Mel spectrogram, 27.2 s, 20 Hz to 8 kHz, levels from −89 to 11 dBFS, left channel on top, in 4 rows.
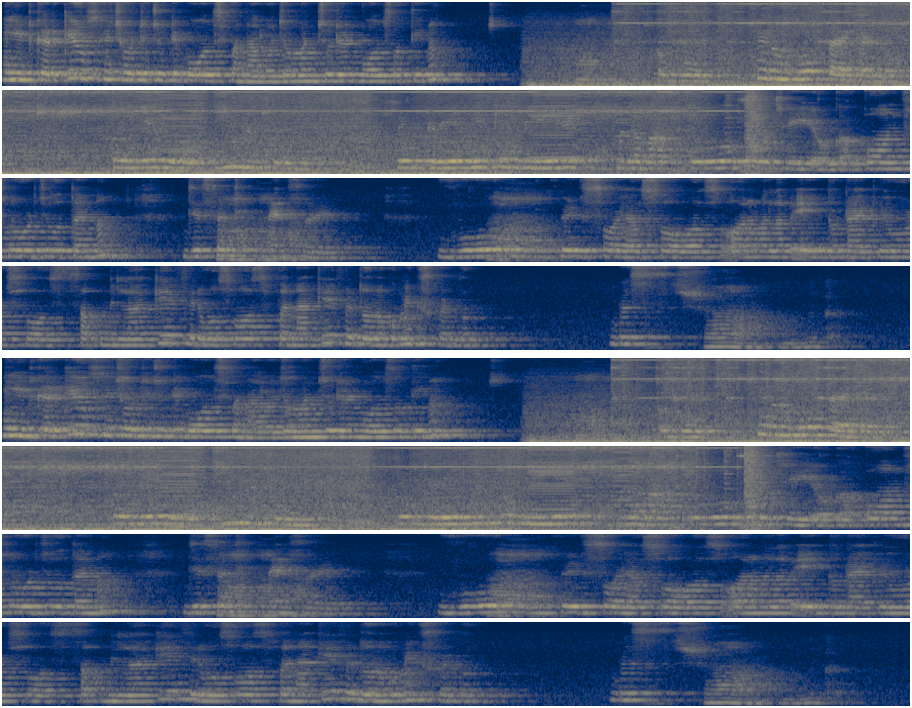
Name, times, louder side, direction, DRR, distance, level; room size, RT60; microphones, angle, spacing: voice 1, 0.0-3.3 4.9-6.8 7.1-16.2 16.9-24.0 25.0-25.4, left 1 dB, 75° left, 1 dB, 0.7 m, -31 dB
sound 1, 3.9-10.6, equal, 50° left, 0.9 m, -31 dB
voice 2, 4.3-4.7 7.9-8.5 15.2-16.0 17.2-17.7 25.4-26.6, left 1 dB, 10° left, -5 dB, 0.7 m, -41 dB
sound 2, 4.6-12.4, right 2 dB, 45° right, 0.7 m, -28 dB
3.4 x 3.4 x 3.1 m, 1.0 s
head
